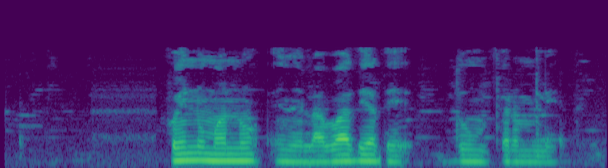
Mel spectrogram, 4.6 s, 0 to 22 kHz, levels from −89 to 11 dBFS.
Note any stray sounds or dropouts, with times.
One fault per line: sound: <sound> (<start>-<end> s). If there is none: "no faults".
no faults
